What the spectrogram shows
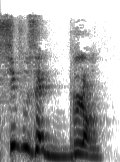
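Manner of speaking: deliberately slow, careful speech.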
